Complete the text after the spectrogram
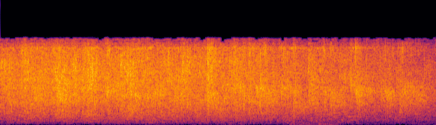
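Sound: big round of applause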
